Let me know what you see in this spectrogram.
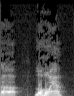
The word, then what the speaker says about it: La Jolla: You know how, like, La Jolla? – Yeah. – How do you think they spell that? – Well, I know, J-O-L-L-A, silent L's. – Well, not really. – No, but I mean, it's pronounced like a Y.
